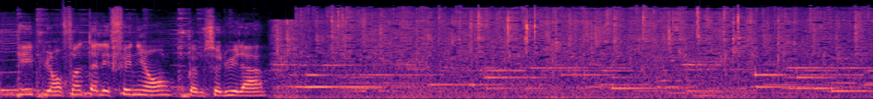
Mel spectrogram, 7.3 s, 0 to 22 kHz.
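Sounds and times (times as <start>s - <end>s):
speech: 0.2s - 2.4s
hail falling on a handpan outdoors: 2.3s - 7.2s.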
